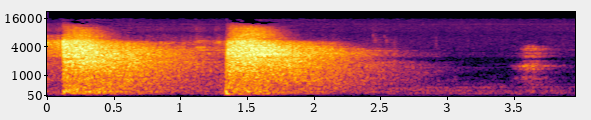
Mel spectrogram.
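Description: A pistol fires twice, with loud echoing bangs.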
